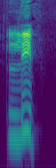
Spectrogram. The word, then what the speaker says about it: 립: And if this syllable 립 doesn't come first but comes after another syllable, it's written and pronounced as is, 립.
